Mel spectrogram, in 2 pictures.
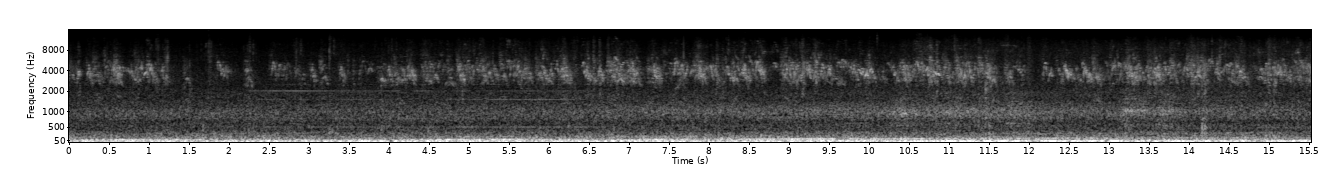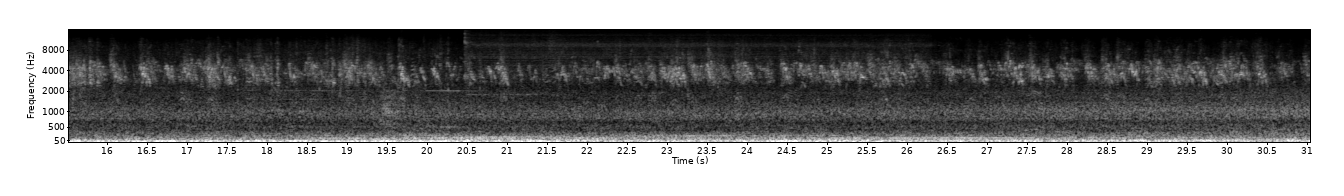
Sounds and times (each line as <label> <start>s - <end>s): city 0.0s - 31.0s
interactive birds 16.6s - 30.8s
